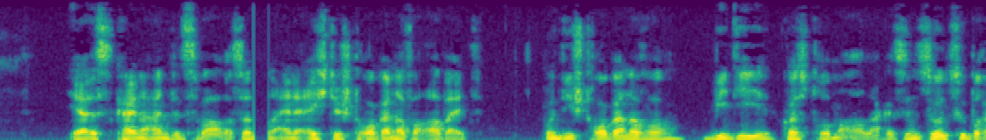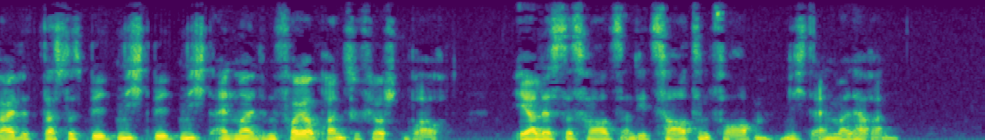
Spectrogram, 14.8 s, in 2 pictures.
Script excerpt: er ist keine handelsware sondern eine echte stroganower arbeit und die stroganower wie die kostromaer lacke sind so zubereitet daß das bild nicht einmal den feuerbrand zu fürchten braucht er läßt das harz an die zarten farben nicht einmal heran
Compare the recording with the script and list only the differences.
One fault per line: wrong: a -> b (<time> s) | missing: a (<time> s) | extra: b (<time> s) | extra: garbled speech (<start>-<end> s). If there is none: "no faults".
extra: bild nicht (8.5 s)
